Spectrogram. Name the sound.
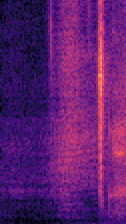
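sneeze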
